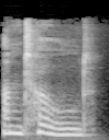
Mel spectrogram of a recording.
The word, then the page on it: untold: British English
